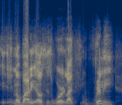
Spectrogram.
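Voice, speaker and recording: A man's voice: on the high side, a little fast, a bit bright. A young man from Washington, D.C., hosting a podcast in loose, slangy casual chat, laughing often. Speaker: podcast host.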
